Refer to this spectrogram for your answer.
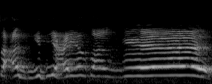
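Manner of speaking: slow, drawn-out, sobbing cry of pain.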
